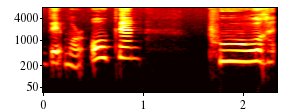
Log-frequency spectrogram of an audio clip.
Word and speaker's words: pour: Pour, and here's a nice oo sound. I always say it sounds like an owl. Hoo.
